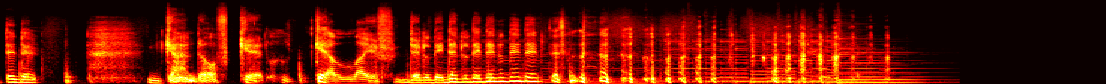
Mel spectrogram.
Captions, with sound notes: "Gandalf." Get-- Get a life. [HUMMING]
